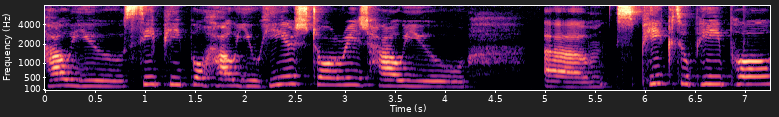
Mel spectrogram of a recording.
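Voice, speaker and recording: A woman with an East African accent, fairly high pitched, at a very slow pace. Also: ordinary pitch variation. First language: Swahili. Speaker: mindfulness coach. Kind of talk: vlog monologue. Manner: halting, many fillers.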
